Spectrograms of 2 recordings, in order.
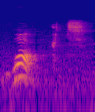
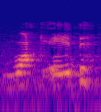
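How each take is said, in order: First: The word ends in a plain t sound. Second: The word ends in an extra id syllable. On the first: The speaker calls it right. "so you add a T, T sound" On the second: The speaker calls it wrong. "If we were to add an id sound"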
